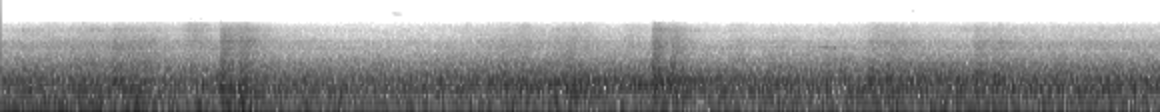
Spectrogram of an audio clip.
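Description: A subway train rumbles and rattles steadily along the track.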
